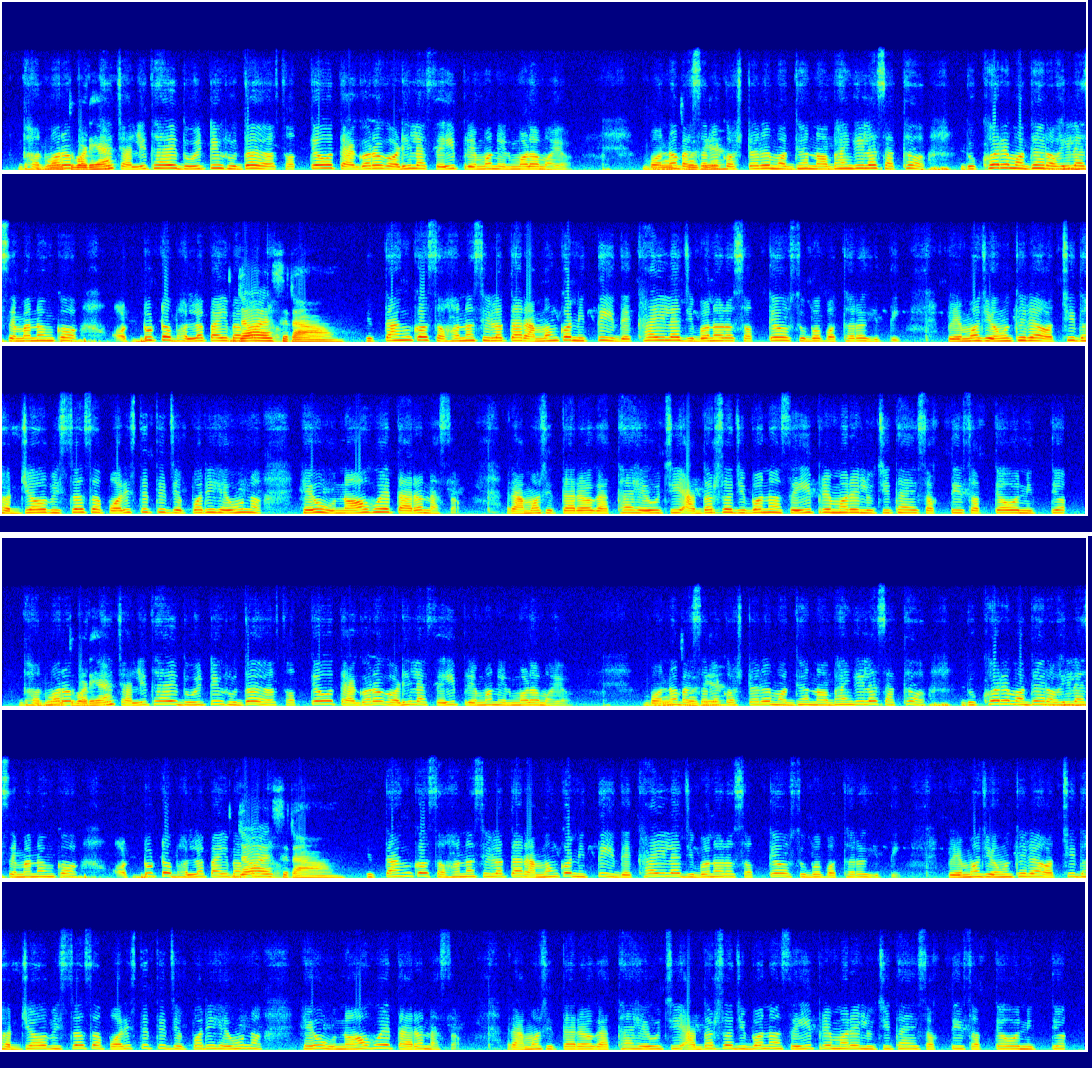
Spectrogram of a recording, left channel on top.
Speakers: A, on the left; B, on the left.
A: ଧର୍ମର
B: ବହୁତ ବଢିଆ
A: ପଥେ ଚାଲିଥାଏ ଦୁଇ ଦୁଇଟି ହୃଦୟ ସତ୍ୟ ଓ ତ୍ୟାଗର ଗଢ଼ିଲା ସେଇ ପ୍ରେମ ନିର୍ମଳମୟ ବନବାସରେ
B: ବହୁତ ବଢିଆ
A: କ -- ଷ୍ଟ ରେ ମଧ୍ୟ ନ ଭାଙ୍ଗିଲା ସାଥ ଦୁଃଖରେ ମଧ୍ୟ ରହିଲା ସେମାନଙ୍କ ଅଟୁଟ ଭଲ ପାଇବା
B: ଜୟ
A: ପଥ।
B: ଶ୍ରୀ ରାମ।
A: ତାଙ୍କ ସହନଶୀଳତା ରାମଙ୍କ ନୀତି ଦେଖାଇଲା ଜୀବନର ସତ୍ୟ ଓ ଶୁଭ ପଥର ଗୀତି। ପ୍ରେମ ଯେଉଁଥିରେ ଅଛି ଧୈର୍ଯ୍ୟ ଓ ବିଶ୍ୱାସ ପରିସ୍ଥିତି ଯେପରି ହେଉନ -- ହେଉ ନ ହୁଏ ତାର ନାଶ। ରାମ ସୀତାର ଗାଥା ହେଉଚି ଆଦର୍ଶ ଜୀବନ ସେଇ ପ୍ରେମରେ ଲୁଚିଥାଏ। ଶ -- କ୍ତି ସତ୍ୟ ଓ ନିତ୍ୟ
